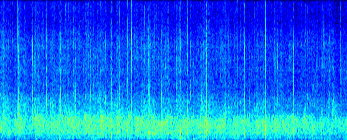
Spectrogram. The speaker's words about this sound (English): And perfectly on time as well, which is, you know, deserve another round of applause for that.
